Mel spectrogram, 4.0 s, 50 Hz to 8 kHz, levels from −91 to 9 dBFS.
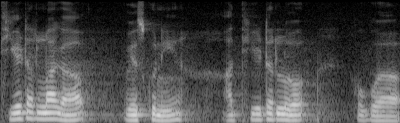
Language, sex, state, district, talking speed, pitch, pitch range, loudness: Telugu, male, Andhra Pradesh, Annamaya, 90 wpm, 130 Hz, 120-140 Hz, -15 LUFS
